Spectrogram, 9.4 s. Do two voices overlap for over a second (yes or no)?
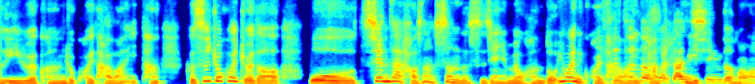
yes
